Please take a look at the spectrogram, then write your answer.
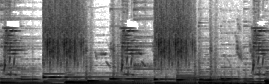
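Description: Watering crops in the farming video game Story of Seasons: A Wonderful Life makes repeated splashy, sloshing water bursts over a quiet, continuous melodic game music background.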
